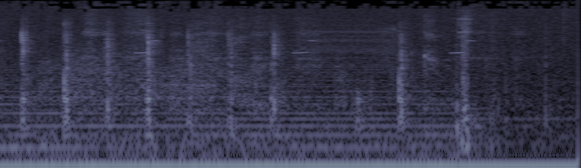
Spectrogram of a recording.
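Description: Footsteps tread slowly on a creaking wooden floor.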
